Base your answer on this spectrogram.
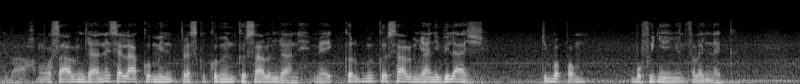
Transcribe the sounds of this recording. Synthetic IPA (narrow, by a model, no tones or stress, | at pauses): baxɐmkɐsaːlumɟaːnisɛlakːominpɾɛskəkominkərsaːlumɟaːnimɛkɐkərsa̰ːlumɟaːnivilaːʃ | cibɔpːɐm | bofuɲɛːɲunfɐlɐɲnɛkː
